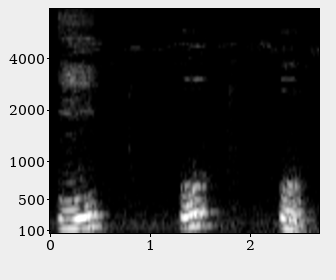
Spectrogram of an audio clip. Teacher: संवृत close, जिन स्वरों के उच्चारण में मुख द्वार लगभग बंद रहता है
